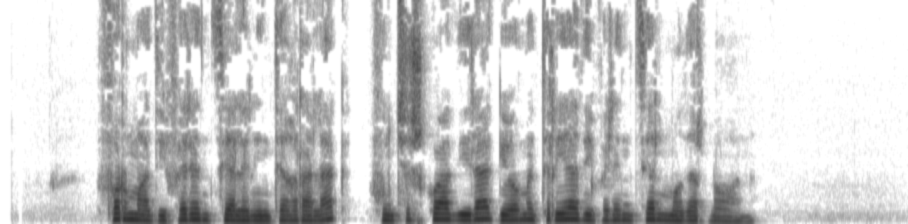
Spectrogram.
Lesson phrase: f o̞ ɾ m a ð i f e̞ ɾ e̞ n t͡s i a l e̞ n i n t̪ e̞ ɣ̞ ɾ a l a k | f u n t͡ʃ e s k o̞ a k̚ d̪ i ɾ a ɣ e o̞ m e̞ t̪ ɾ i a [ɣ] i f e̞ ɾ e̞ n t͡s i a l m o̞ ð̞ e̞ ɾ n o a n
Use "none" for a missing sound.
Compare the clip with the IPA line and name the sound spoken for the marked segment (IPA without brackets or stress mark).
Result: ð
